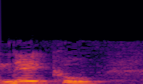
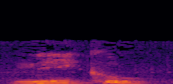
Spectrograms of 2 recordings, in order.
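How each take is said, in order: First: The last vowel sounds like O. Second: The last vowel sounds like U. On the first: It follows a regional dialect. The speaker calls it wrong. "Sometimes we wrongly pronounce it as in Kashmiri dialect" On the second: It follows the standard reading. The speaker calls it right. "It's more related to U sound than O sound"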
